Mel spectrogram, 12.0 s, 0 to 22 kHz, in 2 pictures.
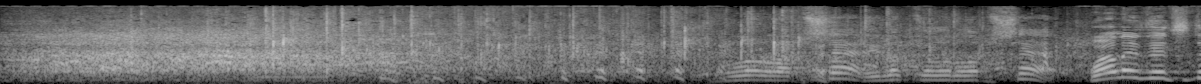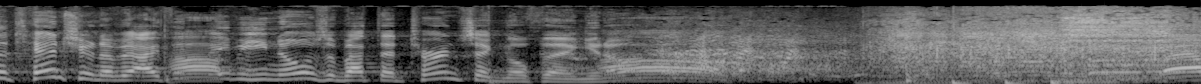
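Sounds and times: audience applauding: 0.0 - 6.1, 10.3 - 12.0.

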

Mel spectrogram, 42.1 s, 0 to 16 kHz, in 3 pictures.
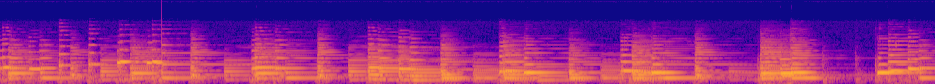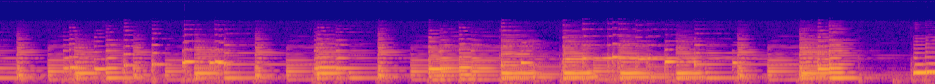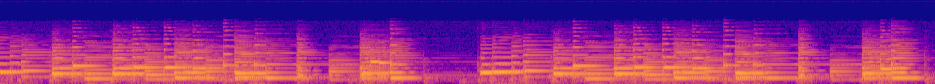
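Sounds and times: piano melody: 0.0 - 42.0.

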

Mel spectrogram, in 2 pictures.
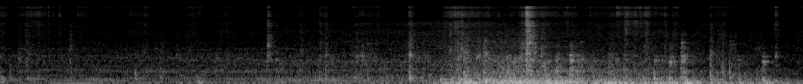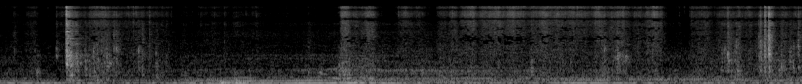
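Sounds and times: plastic bag of bottles crinkling: 0.0 - 16.0
low rumble: 4.2 - 8.7.

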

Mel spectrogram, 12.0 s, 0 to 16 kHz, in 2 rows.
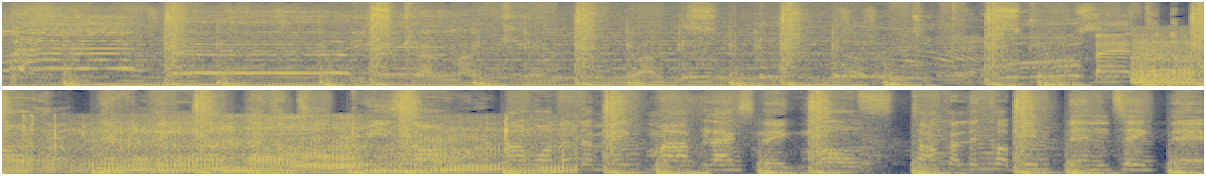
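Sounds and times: pop hip-hop music: 0.0 - 12.0
dirt bike engine revving: 5.6 - 9.0.

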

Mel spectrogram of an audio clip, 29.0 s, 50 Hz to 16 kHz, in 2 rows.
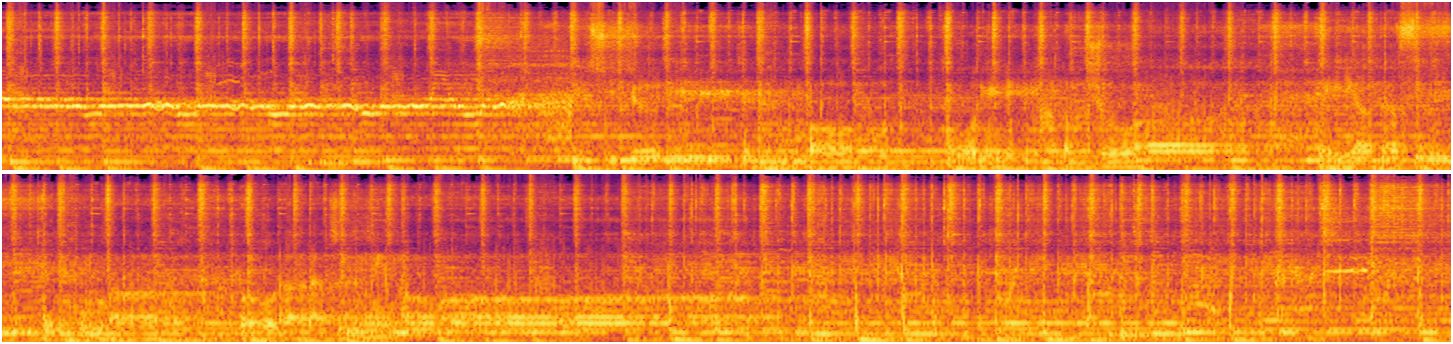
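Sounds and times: amplified acoustic guitar: 0.0 - 28.9
drum kit playing: 2.0 - 28.9
low bass: 3.9 - 27.6.

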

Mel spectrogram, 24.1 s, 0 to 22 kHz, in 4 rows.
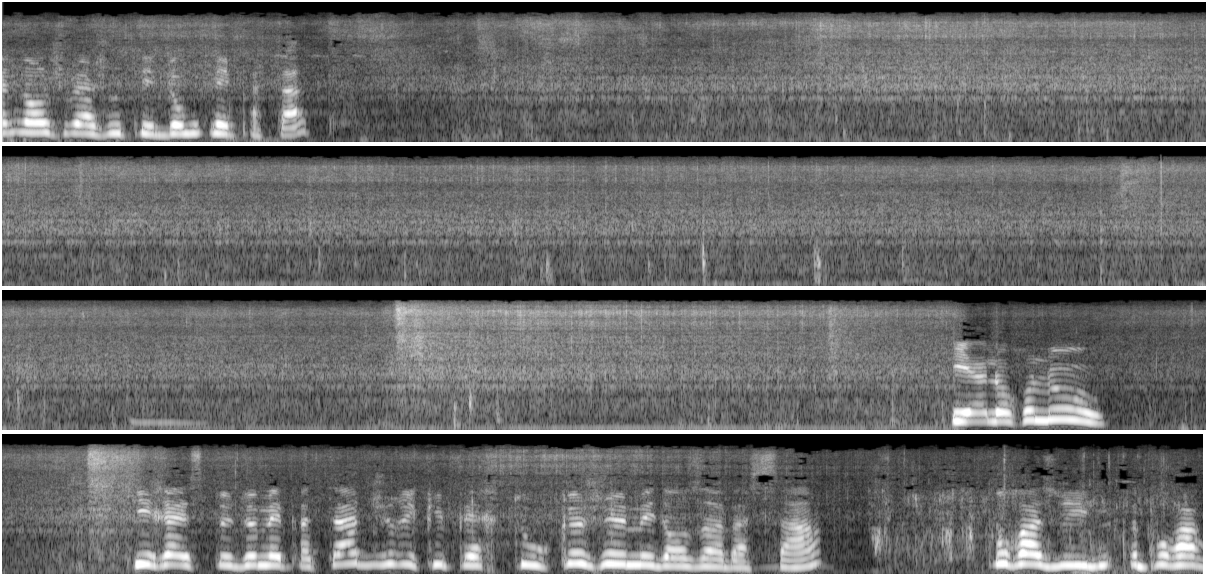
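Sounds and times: vegetables sizzling in a pot: 0.0 - 24.0.

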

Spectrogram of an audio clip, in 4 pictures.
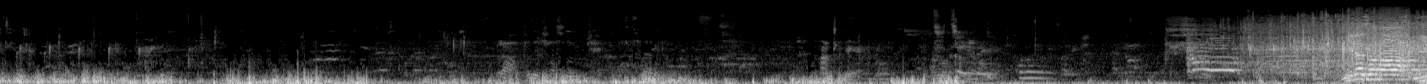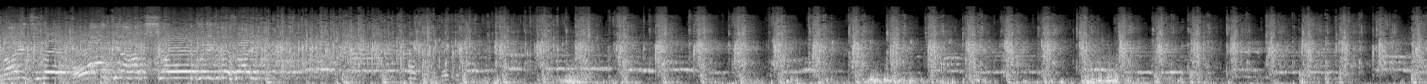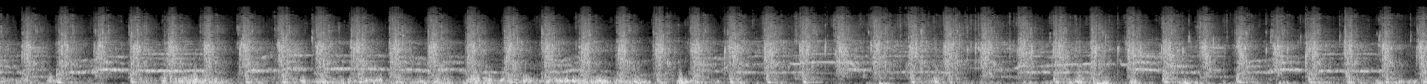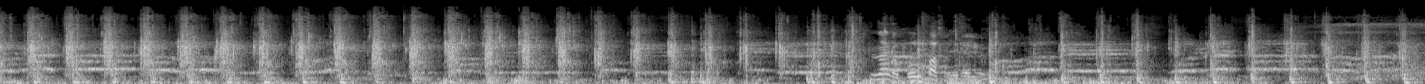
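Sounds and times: crowd chanting in unison: 11.9 - 57.0
steady drum beat: 13.4 - 57.0.

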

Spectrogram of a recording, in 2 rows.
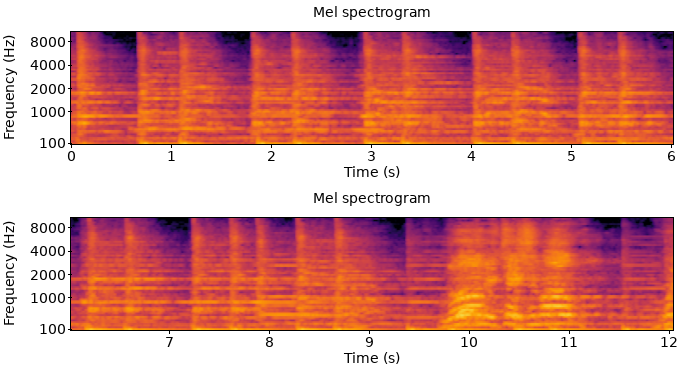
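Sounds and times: sustained melody instrument: 0.0 - 12.0
hand drum bass strokes: 0.8 - 12.0.

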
